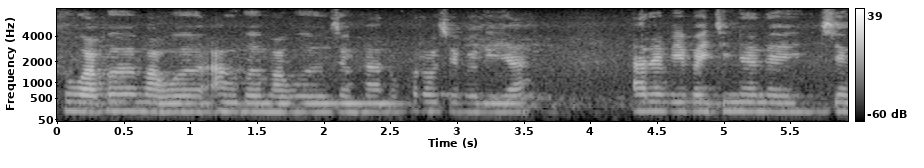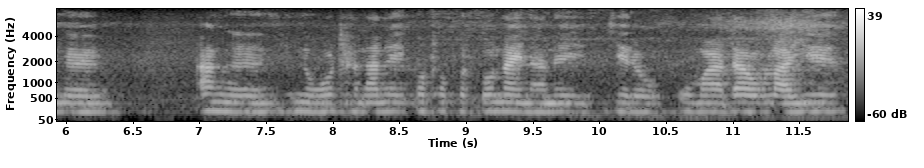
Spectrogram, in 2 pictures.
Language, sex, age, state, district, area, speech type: Bodo, female, 30-45, Assam, Chirang, urban, spontaneous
